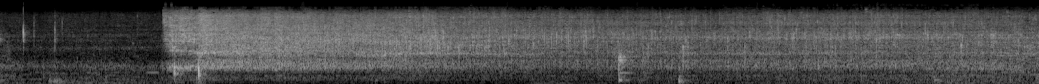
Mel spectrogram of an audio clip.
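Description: Masala and garlic hit hot oil with a sudden loud sizzle after a quiet start, then a steady crackling fry continues with a few light clinks of a utensil.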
